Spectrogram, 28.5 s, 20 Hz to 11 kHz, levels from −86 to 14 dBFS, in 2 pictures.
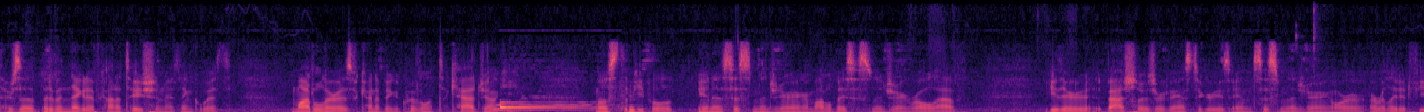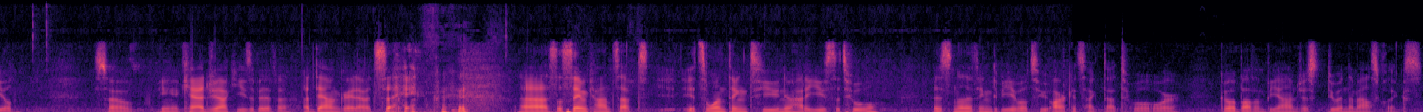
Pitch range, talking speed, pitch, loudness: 75-95 Hz, 200 wpm, 85 Hz, -28 LUFS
